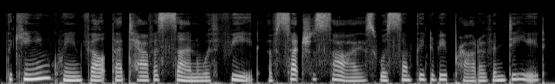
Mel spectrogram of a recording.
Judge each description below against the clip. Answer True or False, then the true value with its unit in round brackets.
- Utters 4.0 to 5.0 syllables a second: True (4.9 syllables/s)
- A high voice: True (200 Hz)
